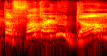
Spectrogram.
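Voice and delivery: acting out a fed-up outburst; getting mad. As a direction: retell it as an incredulous snap. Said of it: "I start getting mad".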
